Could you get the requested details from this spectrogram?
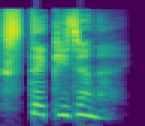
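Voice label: healed, Japanese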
